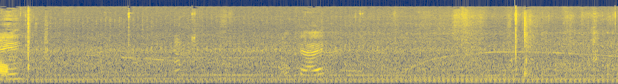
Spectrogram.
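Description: A motor or engine running steadily in the background, with a single sharp knock about five seconds in.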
